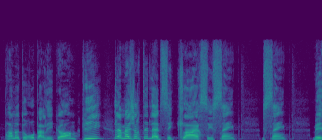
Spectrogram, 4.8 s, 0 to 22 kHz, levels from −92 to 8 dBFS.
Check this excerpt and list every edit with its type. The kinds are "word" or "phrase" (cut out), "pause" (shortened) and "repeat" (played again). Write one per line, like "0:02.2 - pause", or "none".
0:01.2 - pause
0:01.7 - word
0:02.4 - word
0:03.9 - repeat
